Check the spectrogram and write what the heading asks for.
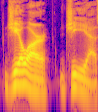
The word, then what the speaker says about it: Gorges: Gorgeous, The Craftsman's Legacy, PBS. Definitely for the record, GORGES.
